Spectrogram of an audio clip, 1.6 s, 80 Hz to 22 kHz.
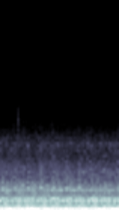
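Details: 1991 Freightliner FL70 tow truck, believed 5.9 12-valve Cummins diesel, sat about 15–20 years; started right up like a champ: steady even low diesel thrum at idle, no knocks or misses, good oil pressure; normal idle.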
